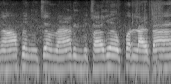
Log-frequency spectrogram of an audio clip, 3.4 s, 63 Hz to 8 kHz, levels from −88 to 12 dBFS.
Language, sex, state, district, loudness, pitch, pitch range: Hindi, male, Haryana, Jhajjar, -15 LUFS, 155 Hz, 150-160 Hz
